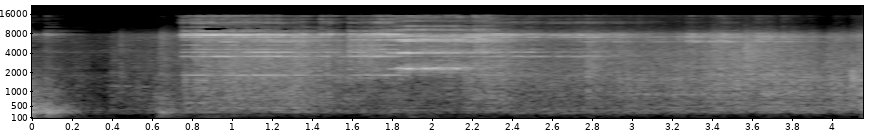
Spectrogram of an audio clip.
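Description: Clear plastic bag crinkling and rustling in the hands as it is handled over a tray, with high squeaky crackles. It starts just under a second in and eases off near the end.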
